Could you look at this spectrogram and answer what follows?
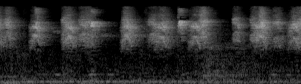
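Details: Young captive saffron finches from a Venezuela CMA x CVK 103 cross call for food, producing loud, broad, breathy high-pitched squawks in clusters with short gaps.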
